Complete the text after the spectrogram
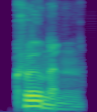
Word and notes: crewman: British English

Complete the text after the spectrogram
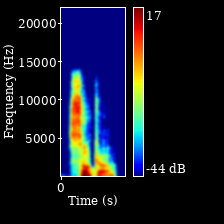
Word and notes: soccer: Indian

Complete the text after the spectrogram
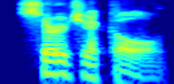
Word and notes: surgical: American English

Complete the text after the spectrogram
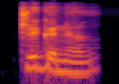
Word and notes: trigonal: Indian

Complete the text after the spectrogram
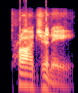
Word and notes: progeny: American English

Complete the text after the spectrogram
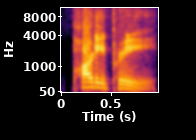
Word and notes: parti pris: American English

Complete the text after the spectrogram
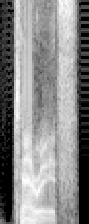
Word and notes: tariff: British English

